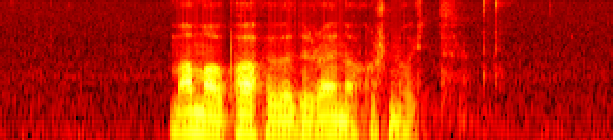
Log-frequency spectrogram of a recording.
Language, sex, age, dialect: Faroese, male, 36-60, Norðurstreymoy/Eysturoy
